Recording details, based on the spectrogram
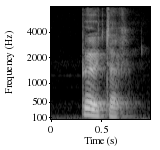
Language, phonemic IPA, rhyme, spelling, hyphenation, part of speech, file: Dutch, /ˈpøːtər/, -øːtər, peuter, peu‧ter, noun / verb, Nl-peuter.ogg
- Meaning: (noun) a toddler, small child, usually between one and four years of age; a little shaver, tyke, tot; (verb) inflection of peuteren: first-person singular present indicative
